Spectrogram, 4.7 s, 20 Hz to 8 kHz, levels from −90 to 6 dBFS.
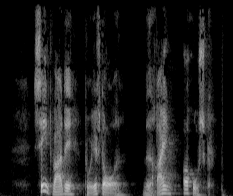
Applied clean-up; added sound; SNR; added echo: none; none; none; none.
